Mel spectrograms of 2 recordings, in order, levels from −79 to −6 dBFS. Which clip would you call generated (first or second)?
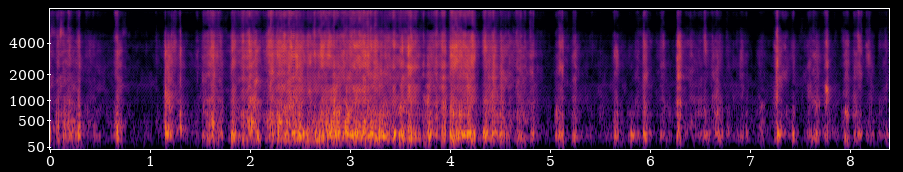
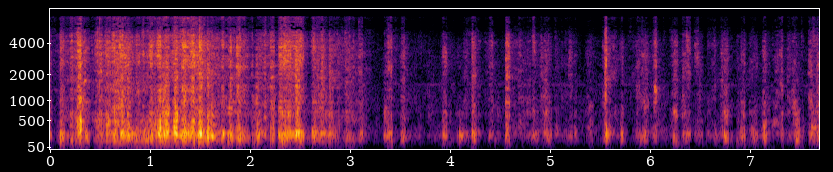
first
